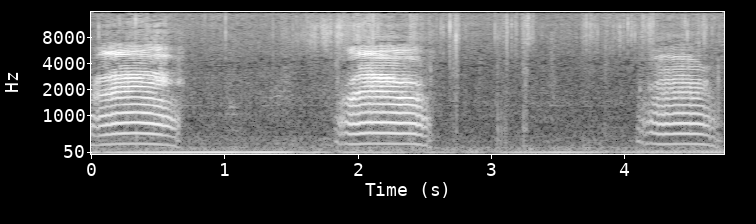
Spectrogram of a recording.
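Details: Domestic cat, one of three household cats, giving three drawn-out, even meows roughly every two seconds over a low steady hum.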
